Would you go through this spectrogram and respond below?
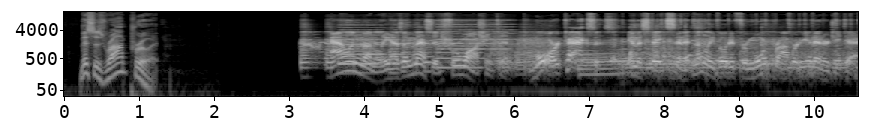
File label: Political Ads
